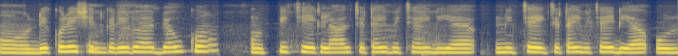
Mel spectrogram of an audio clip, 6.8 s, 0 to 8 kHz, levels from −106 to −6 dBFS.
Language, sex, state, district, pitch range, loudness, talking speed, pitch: Marwari, female, Rajasthan, Nagaur, 220-245 Hz, -14 LUFS, 175 wpm, 235 Hz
